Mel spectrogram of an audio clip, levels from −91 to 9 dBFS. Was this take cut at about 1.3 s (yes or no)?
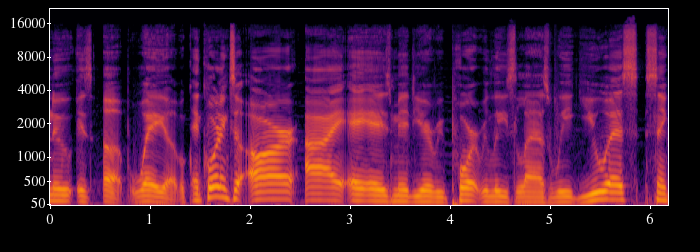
yes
